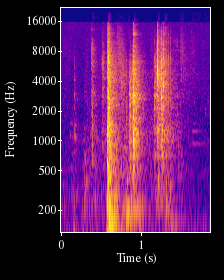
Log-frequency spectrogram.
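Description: Three firm knocks land on a door at an even pace, each a hollow, dull thud, close and clear, with quiet room tone between them.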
